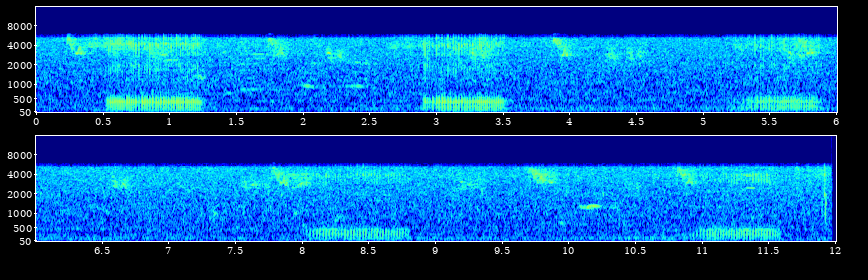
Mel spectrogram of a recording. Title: Max the boxer puppy snoring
